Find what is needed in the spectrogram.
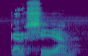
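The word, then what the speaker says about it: García: Clase is the only word here that should be underlined out of these 3 because Garcia and doce have that S as in Sally sound. They have the soft C. Clase, however, has the hard C.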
